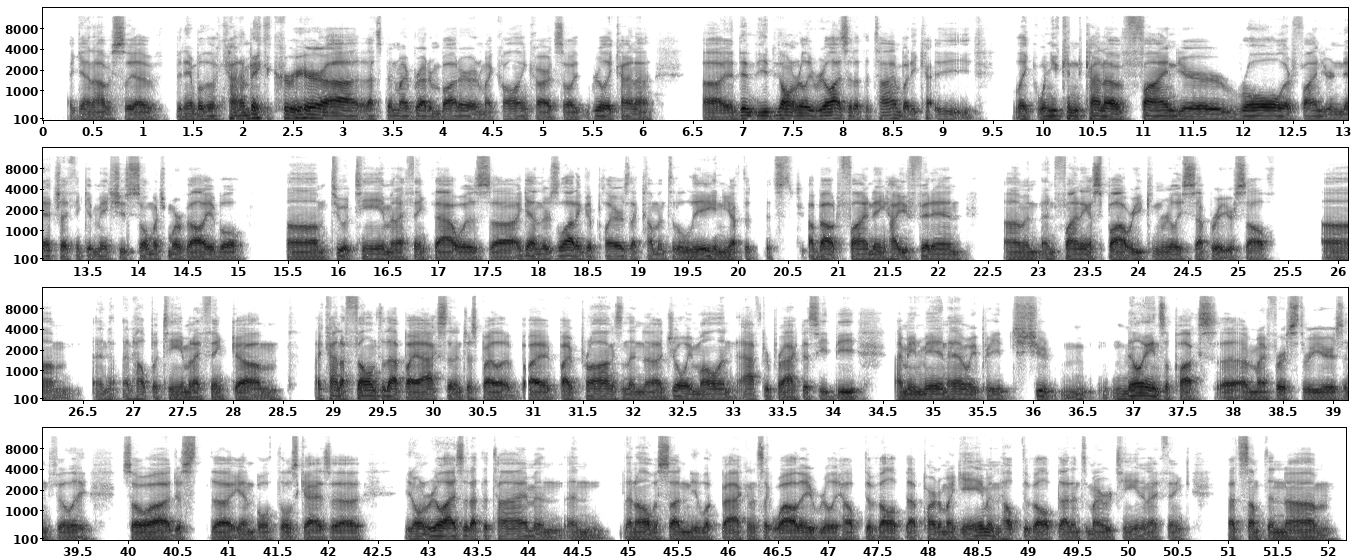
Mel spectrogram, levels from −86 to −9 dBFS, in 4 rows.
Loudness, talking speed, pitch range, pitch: -21 LUFS, 245 wpm, 75-85 Hz, 80 Hz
